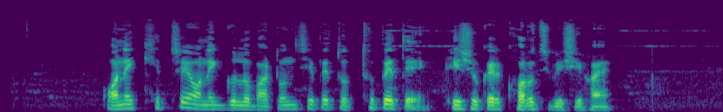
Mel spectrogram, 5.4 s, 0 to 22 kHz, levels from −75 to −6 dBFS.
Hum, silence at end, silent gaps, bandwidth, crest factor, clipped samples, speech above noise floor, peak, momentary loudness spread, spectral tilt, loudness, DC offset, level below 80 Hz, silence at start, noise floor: none; 0.85 s; none; 11 kHz; 22 dB; under 0.1%; 38 dB; -2 dBFS; 6 LU; -5 dB/octave; -23 LUFS; under 0.1%; -64 dBFS; 0.8 s; -60 dBFS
